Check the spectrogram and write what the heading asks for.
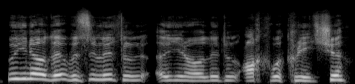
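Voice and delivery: put-on lilting Beatle's Liverpool accent; [name]. Retelling a stingray news story, in Beatle accent. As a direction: put on a Beatle accent, tune lifting as if asking. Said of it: "as a Beatle would say it".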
